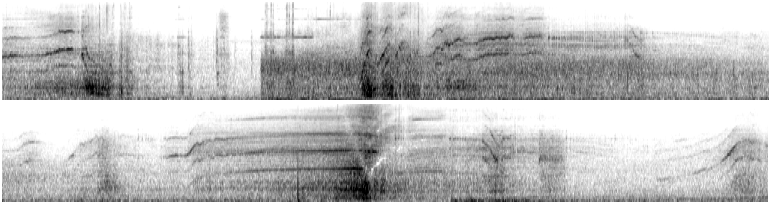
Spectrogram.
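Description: Brushless RC monster truck making high-speed passes: its electric motor whine climbs in pitch as it accelerates, then sweeps past loudest about a second in, again about five seconds in and once more about fifteen seconds in.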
